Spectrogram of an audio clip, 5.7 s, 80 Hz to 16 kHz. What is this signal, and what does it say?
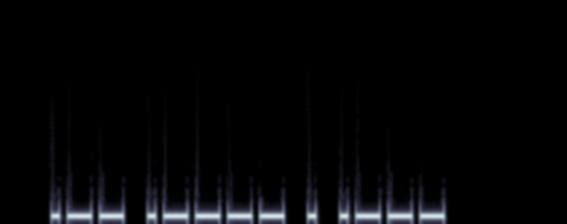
Morse code, heard as a keyed tone, about 15 wpm, 700 Hz. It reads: W1EJ
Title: NA SOTA Activator Callsigns 15wpm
